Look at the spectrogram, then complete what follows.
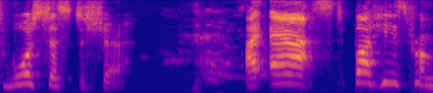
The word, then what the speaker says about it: Worcestershire: and see how many of them can actually pronounce Worcestershire sauce. I asked my friend from Bristol. It's Worcestershire.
